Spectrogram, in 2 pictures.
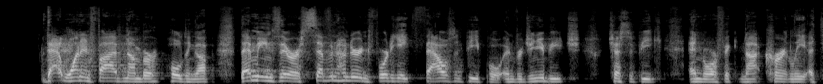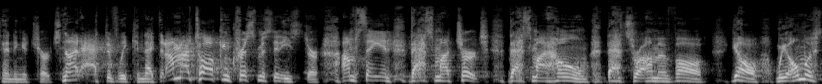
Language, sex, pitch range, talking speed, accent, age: English, male, 150-225 Hz, 175 wpm, American, 30-49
